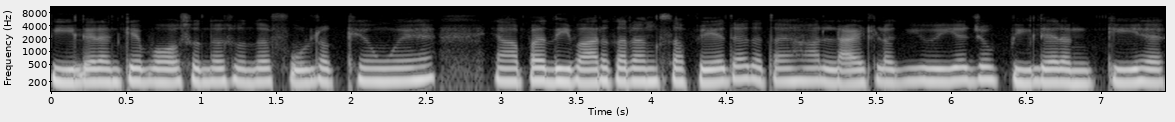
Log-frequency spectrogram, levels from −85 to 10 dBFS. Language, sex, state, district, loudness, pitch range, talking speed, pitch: Hindi, female, Chhattisgarh, Sukma, -13 LUFS, 195-205 Hz, 220 wpm, 200 Hz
